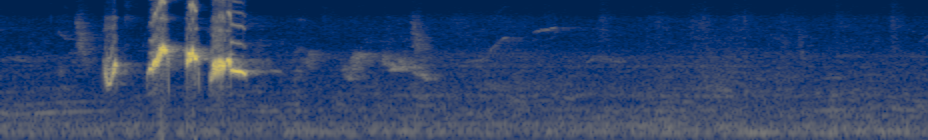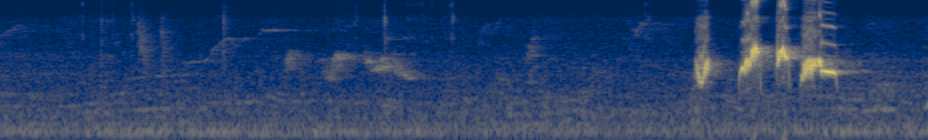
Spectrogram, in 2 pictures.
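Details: Old wild-caught Red-whiskered Bulbul, caged and kept for four months, showing its distinctive song phrasing: two brief, bright, chirpy warbled bursts about seven seconds apart, with quiet low background hum between.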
